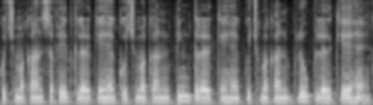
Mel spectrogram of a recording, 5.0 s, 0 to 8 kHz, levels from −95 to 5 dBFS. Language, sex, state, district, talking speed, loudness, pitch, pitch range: Hindi, male, Jharkhand, Ranchi, 215 wpm, -15 LUFS, 115 Hz, 110-115 Hz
